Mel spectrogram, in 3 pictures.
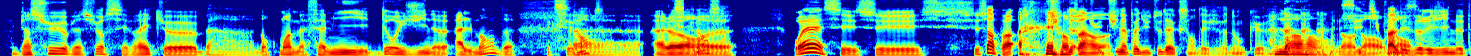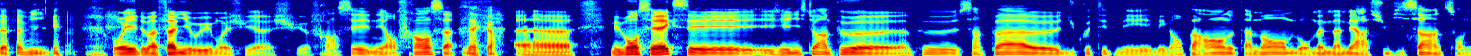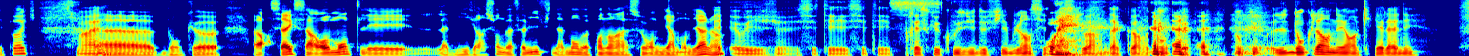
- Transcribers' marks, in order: stressed: "d'origine"; chuckle; laugh; chuckle; tapping; laugh
- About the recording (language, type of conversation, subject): French, podcast, Peux-tu raconter une histoire de migration dans ta famille ?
